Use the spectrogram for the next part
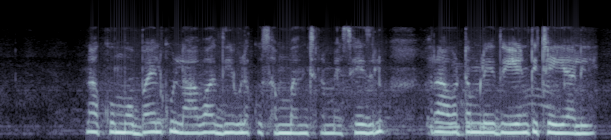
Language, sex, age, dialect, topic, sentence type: Telugu, female, 18-24, Utterandhra, banking, question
